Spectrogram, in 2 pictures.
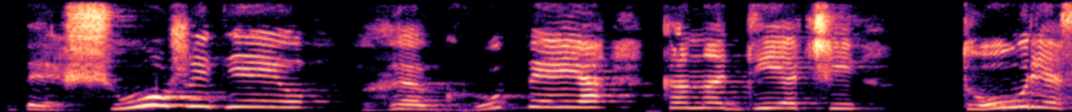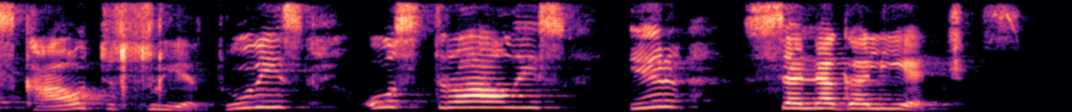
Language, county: Lithuanian, Panevėžys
